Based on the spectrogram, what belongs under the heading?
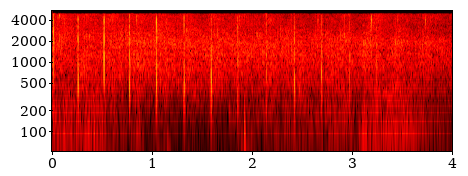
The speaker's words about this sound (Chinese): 我哋俾掌声耶稣好嘛。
